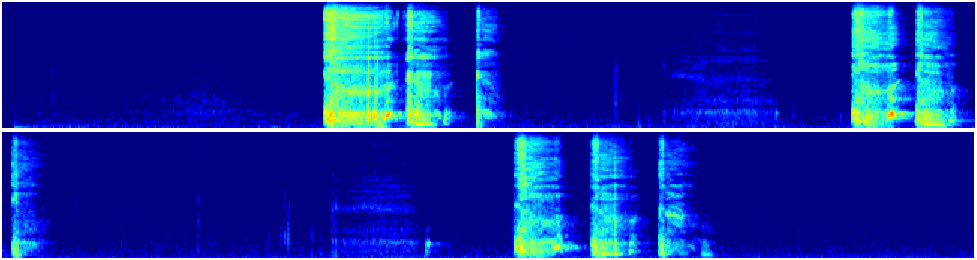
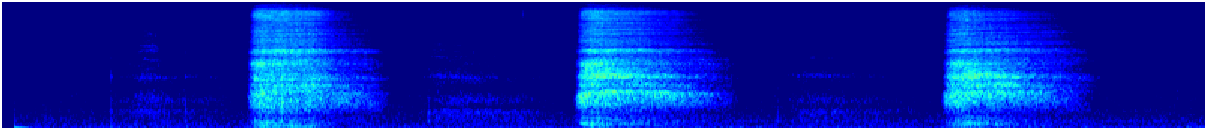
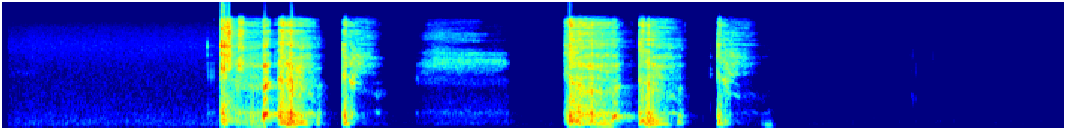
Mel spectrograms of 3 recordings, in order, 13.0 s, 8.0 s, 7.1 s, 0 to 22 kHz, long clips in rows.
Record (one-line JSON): {"three_cough_length": "13.0 s", "three_cough_amplitude": 12703, "three_cough_signal_mean_std_ratio": 0.26, "exhalation_length": "8.0 s", "exhalation_amplitude": 919, "exhalation_signal_mean_std_ratio": 0.44, "cough_length": "7.1 s", "cough_amplitude": 32768, "cough_signal_mean_std_ratio": 0.27, "survey_phase": "beta (2021-08-13 to 2022-03-07)", "age": "45-64", "gender": "Female", "wearing_mask": "No", "symptom_cough_any": true, "symptom_runny_or_blocked_nose": true, "symptom_sore_throat": true, "symptom_headache": true, "smoker_status": "Never smoked", "respiratory_condition_asthma": false, "respiratory_condition_other": false, "recruitment_source": "Test and Trace", "submission_delay": "2 days", "covid_test_result": "Positive", "covid_test_method": "RT-qPCR", "covid_ct_value": 21.4, "covid_ct_gene": "ORF1ab gene"}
